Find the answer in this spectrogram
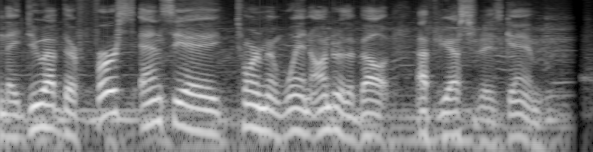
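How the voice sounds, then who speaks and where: Over music in the background, a man with an American accent talks at a very fast pace, using lively intonation at a medium pitch. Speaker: college sports play-by-play broadcaster. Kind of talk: live sports play-by-play commentary.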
